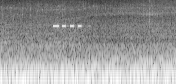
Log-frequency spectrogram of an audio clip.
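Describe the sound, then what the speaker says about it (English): A farm grain cart signals as its unloading pipe swings over a trailer, four short evenly spaced electronic beeps rising over a constant loud tractor engine rumble. "That beeping lets me know when the pipe is over the trailer and it's gonna start dumping."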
